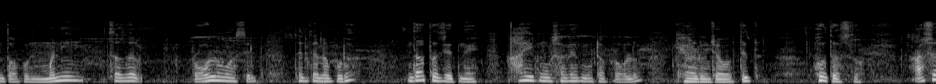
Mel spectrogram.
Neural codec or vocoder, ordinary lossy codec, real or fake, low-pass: codec, 16 kHz, 16 kbps, FreqCodec, larger model; none; fake; none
